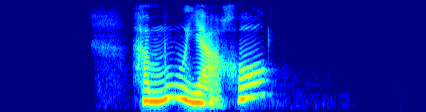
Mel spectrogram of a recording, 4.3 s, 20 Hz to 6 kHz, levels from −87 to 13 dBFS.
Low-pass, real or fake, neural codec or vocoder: 5.4 kHz; real; none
